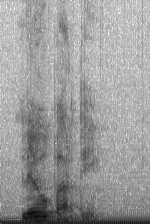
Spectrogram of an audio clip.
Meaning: leopard
- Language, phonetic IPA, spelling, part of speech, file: Georgian, [le̞o̞pʼäɾdi], ლეოპარდი, noun, Ka-ლეოპარდი.ogg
